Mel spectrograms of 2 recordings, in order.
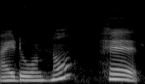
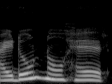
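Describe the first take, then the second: First: "I don't know" rising, pause, then "her."; teacher chunking the sentence for learners; split in two chunks. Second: Said in the usual way. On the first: Shown as a demonstration. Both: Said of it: "దీన్ని ఇంగ్లీష్లో ఏమనాలి?".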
